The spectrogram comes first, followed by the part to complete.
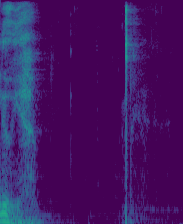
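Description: A man's voice trails off in the first half second, then a single sharp click comes about one and a half seconds in.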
